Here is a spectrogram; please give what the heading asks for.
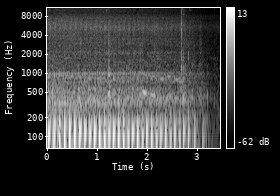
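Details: Yamaha Lagenda 115 Fi after throttle body service and adjustment, which fixed stalling: even putter at about three and a half beats a second, then switched off; healthy idle.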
